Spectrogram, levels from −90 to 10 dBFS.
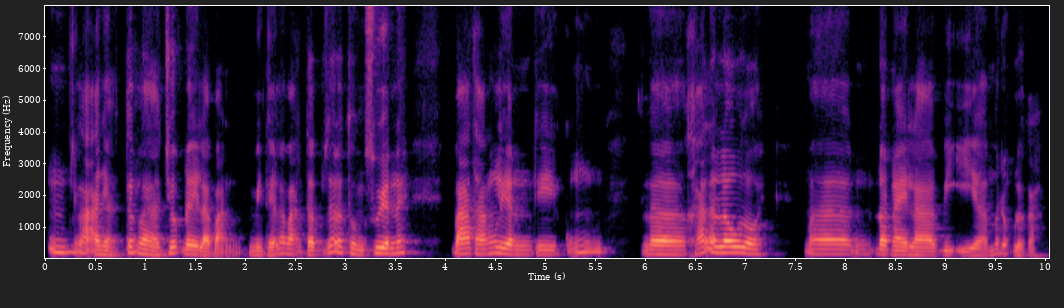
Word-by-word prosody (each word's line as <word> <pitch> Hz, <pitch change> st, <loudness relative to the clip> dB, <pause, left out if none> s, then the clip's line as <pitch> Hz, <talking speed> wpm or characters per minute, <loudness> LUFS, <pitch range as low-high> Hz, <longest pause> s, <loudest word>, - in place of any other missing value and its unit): ừm, 195 Hz, -1 st, -3 dB
lạ 140 Hz, -, +1 dB
nhỉ. 135 Hz, -, +1 dB, 0.2 s
Tức 190 Hz, -1 st, -1 dB
là 145 Hz, -6 st, +2 dB
trước 180 Hz, +6 st, -1 dB
đây 140 Hz, -2 st, +4 dB
là 120 Hz, -, +4 dB
bạn -, -, -3 dB, 0.2 s
mình 125 Hz, -1 st, -5 dB
thấy 125 Hz, -, 0 dB
là 165 Hz, -, -3 dB
bạn 155 Hz, -1 st, -2 dB
tập 130 Hz, -1 st, +3 dB
rất -, -, -1 dB
là -, -, +2 dB
thường 150 Hz, -5 st, -2 dB
xuyên 170 Hz, +3 st, +4 dB
ấy, 180 Hz, +2 st, -1 dB, 0.5 s
3 165 Hz, +1 st, +4 dB
tháng 155 Hz, +3 st, -1 dB
liền 145 Hz, -5 st, +1 dB
thì 140 Hz, 0 st, -4 dB
cũng 105 Hz, +3 st, -6 dB, 0.4 s
là 140 Hz, -1 st, +4 dB
khá 175 Hz, -, -2 dB
là 185 Hz, -, +3 dB
lâu 190 Hz, 0 st, +7 dB
rồi, 155 Hz, -3 st, +2 dB, 0.4 s
mà -, -, -5 dB, 0.6 s
đợt 145 Hz, -1 st, +2 dB
này 130 Hz, -1 st, +2 dB
là 120 Hz, -1 st, +1 dB
bị, 115 Hz, -2 st, -6 dB
à, 110 Hz, -1 st, -2 dB
mất 155 Hz, +7 st, -8 dB
động -, -, -6 dB
lực 115 Hz, -4 st, -5 dB
à? 100 Hz, -, -8 dB
140 Hz, 235 wpm, -21 LUFS, 125-165 Hz, 0.6 s, lâu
